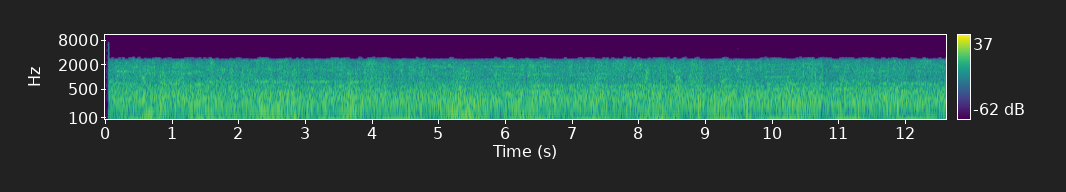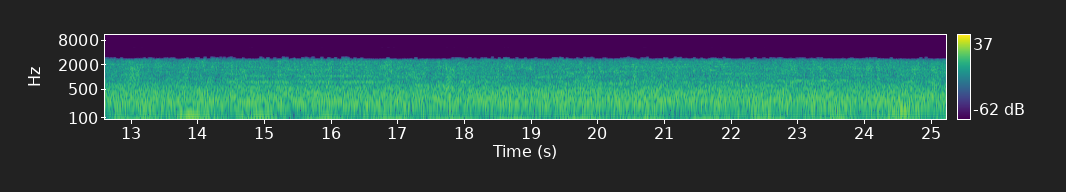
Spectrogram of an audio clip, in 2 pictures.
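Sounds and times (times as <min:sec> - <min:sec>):
radio: 0:00.1 - 0:25.2.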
